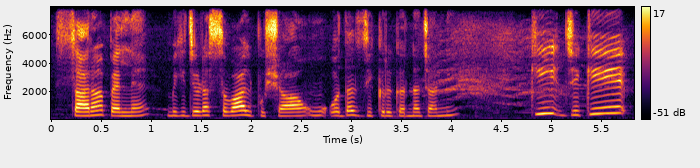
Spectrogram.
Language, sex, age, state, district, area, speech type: Dogri, female, 30-45, Jammu and Kashmir, Udhampur, urban, spontaneous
